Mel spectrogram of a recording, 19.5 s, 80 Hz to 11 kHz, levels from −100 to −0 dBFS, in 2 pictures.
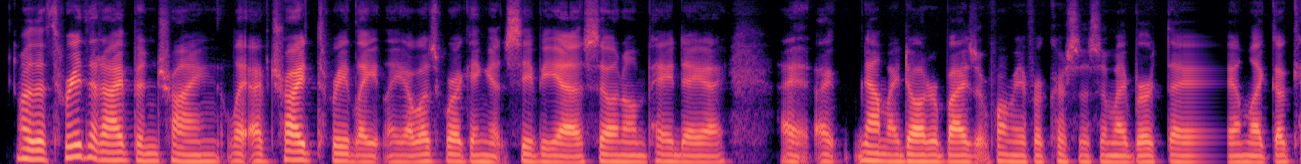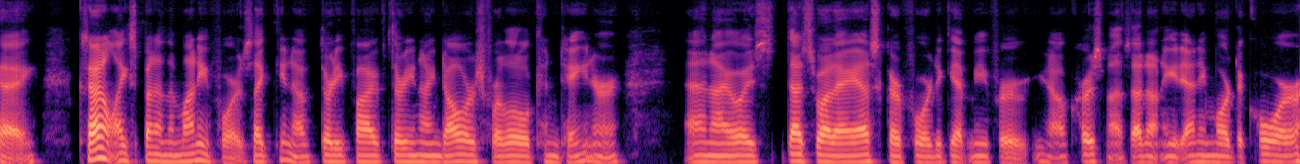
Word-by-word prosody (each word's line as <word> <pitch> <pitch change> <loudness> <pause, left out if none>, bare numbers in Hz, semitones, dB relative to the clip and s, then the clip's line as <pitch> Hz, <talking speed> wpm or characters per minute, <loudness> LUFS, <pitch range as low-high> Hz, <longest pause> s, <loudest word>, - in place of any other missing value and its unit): Well, 190 -1 +5
the 180 0 +5
3 220 +8 +4
that 215 -4 0
I've 160 -1 +5
been 145 -2 -1
trying 135 -1 -1
like 145 -1 -1
I've 140 -1 -1
tried 165 +1 +4
3 145 -1 -1
lately. 130 0 -2
I - - +1
was 135 +2 -1
working 135 -2 0
at 120 - -5
CVS, 125 -3 +1
so 140 +1 0
and 135 -1 +1
on 125 -1 -2
payday 125 -2 -2 0.4
I - - -8
I - - -2
I - - -6
now 150 -2 +2
my 135 -2 -1
daughter 130 -1 +3
buys 130 -1 +2
it - - -6
for 145 - -1
me 130 -1 -2
for 130 0 -3
Christmas 130 0 -6
and 130 -1 -2
my 125 0 +1
birthday. 125 0 -2
I'm 125 0 -1
like, 120 -1 -1
"Okay," 130 0 0 0.3
'cause - - -3
I 175 - +12
don't 205 - +6
like 150 -1 0
spending 145 -2 -1
the 130 - -3
money 140 +4 0
for 130 - -4
it. - - -4
It's - - -11
like, 130 -1 -2
you 170 - -4
know, 115 -2 -4
35, 130 -1 +1
$39 130 0 +1
for - - -5
a 120 - 0
little 125 -1 +2
container, 120 0 -5 0.5
and 130 0 -2
I 125 0 +2
always 125 +3 0
that's 140 -1 +3
what 130 -2 +6
I 125 0 +4
ask 135 +1 +2
her 120 -1 +2
for 120 -1 -2
to 120 - -5
get 115 -2 -2
me 120 0 -4
for, 120 - -4
you 135 - -13
know, 115 -2 -6
Christmas. 135 +2 -3
I - - +3
don't 120 - -2
need 120 - -2
any 125 0 -1
more 120 -1 0
decor, 125 +2 0
130 Hz, 245 wpm, -25 LUFS, 125-140 Hz, 0.5 s, I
